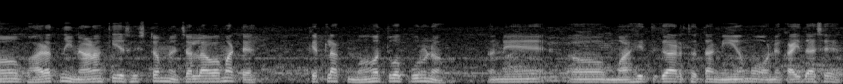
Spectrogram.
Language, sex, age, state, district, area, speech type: Gujarati, male, 18-30, Gujarat, Junagadh, urban, spontaneous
